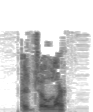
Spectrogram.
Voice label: "cajoler", English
